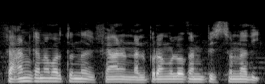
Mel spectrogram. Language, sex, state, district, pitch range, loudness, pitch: Telugu, male, Telangana, Mahabubabad, 120-135 Hz, -18 LUFS, 125 Hz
